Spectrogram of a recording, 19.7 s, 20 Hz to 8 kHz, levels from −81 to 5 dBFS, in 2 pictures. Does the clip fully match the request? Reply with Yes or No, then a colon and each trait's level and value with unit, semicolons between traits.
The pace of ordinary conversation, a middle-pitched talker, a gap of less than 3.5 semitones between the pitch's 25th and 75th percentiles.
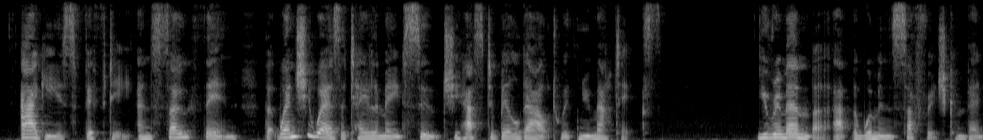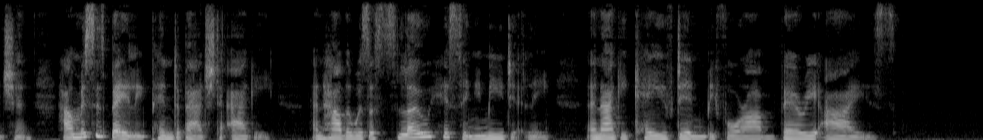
No: average, 160 wpm; medium, 160 Hz; average, 4.1 semitones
